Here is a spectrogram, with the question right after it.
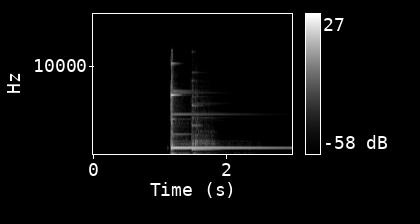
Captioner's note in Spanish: suena el timbre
